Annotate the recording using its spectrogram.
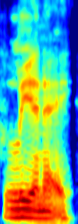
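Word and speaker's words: Leane: my mind oh well the the back of the book pronunciation things was oh leone i missed that one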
